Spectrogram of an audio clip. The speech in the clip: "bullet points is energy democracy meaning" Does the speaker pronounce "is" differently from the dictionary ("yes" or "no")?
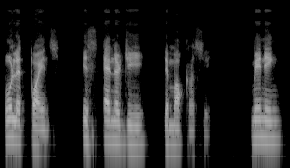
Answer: yes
